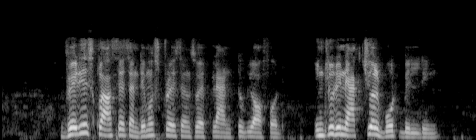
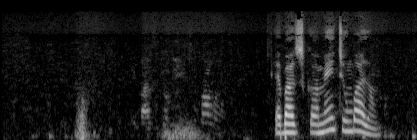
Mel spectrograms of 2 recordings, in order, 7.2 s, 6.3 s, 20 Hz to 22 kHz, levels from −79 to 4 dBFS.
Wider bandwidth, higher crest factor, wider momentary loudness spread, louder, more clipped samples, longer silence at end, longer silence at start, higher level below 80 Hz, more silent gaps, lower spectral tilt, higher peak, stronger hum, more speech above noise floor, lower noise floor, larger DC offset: second, 7.4 kHz vs 16.5 kHz; about the same, 18 dB vs 22 dB; second, 13 LU vs 23 LU; about the same, -18 LUFS vs -19 LUFS; neither; first, 0.6 s vs 0 s; first, 0.9 s vs 0.75 s; about the same, -56 dBFS vs -54 dBFS; neither; first, -5.5 dB/octave vs -3 dB/octave; about the same, -2 dBFS vs -2 dBFS; neither; about the same, 38 dB vs 36 dB; about the same, -56 dBFS vs -55 dBFS; neither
